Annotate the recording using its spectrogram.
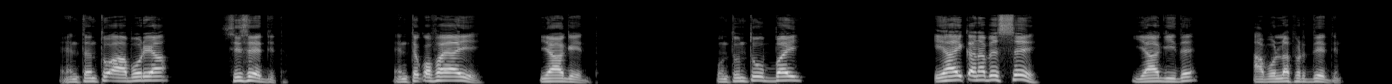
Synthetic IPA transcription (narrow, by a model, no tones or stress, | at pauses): hɪ̰nt̪ːɛnt̪ːʊaːbɔɾɪjaː | sɪs̬e̞ːd̪ːɪt̪ɐ̥ | hɪnt̪ːɛkʼɔfɐjɐjeː | jaːɡe̞ːd̪ːɐ̥ | ʔʊnt̪ːʊnt̪̬ːʊʊbːɐj | ɪhɐjkʼːɐnɐbɛsːeː | jaːɡiːd̪ɛ | ɐbɔlːɐpɪɾd̪e̞ːd̪ːɪnɐ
